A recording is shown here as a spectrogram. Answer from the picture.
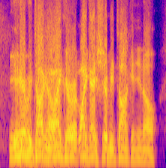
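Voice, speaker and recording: Speaking with vocal fry, a man has a bright, sharp tone. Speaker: co-host. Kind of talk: casual chat.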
